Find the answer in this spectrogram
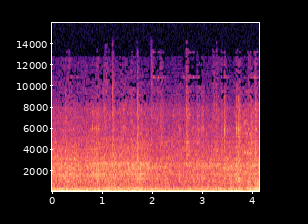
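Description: Inside a carriage of the Sharq passenger train: a steady, loud low rumble of the train running on the rails, with a few faint clicks and rattles.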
